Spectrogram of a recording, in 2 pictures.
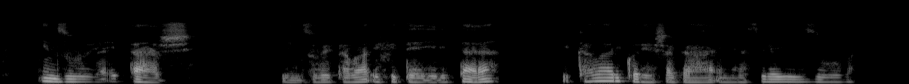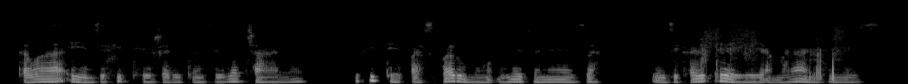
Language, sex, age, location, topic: Kinyarwanda, male, 25-35, Musanze, government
